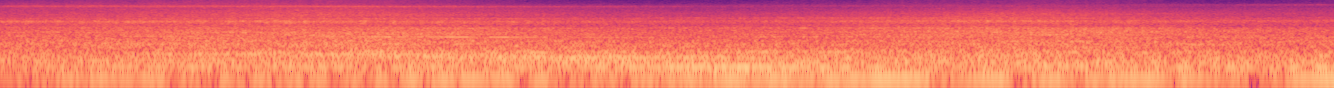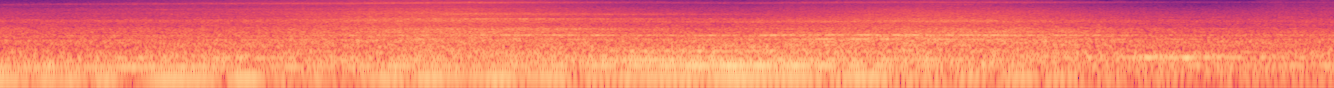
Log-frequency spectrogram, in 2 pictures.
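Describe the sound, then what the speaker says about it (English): A train arrives at Paignton station with a loud, continuous rail rumble and hum that holds steady and swells slightly midway. No voices can be heard. "it won't be too far until another train comes in"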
